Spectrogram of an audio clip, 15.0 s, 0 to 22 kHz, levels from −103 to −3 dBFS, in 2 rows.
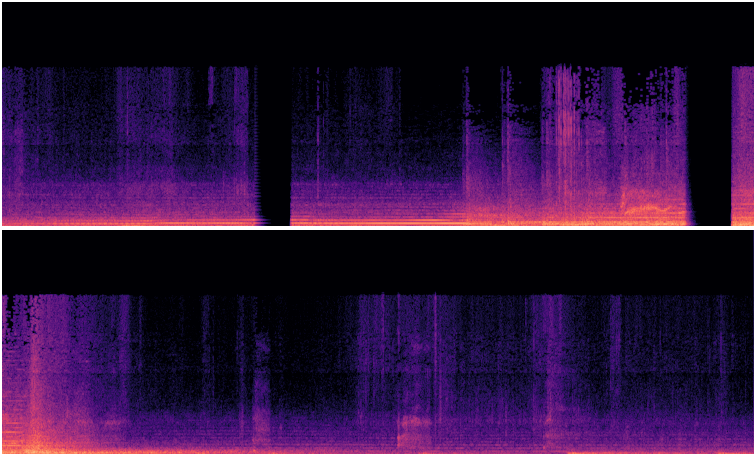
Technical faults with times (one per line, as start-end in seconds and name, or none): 2.53-2.91 long network dropout
6.83-7.32 long network dropout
